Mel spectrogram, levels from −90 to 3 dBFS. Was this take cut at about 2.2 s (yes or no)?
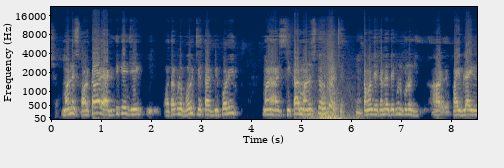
no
